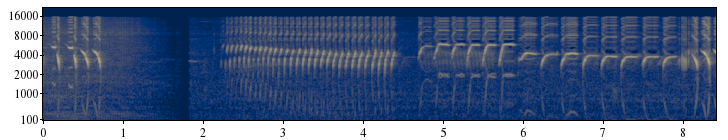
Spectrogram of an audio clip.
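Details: Lure song of a white canary, used to spur other canaries into song. Short opening notes are followed by a pause, then a long fast rolling trill and sharp repeated downward-sweeping whistles.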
